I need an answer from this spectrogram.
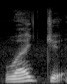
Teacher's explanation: Qalqalah itu artinya ada suara pantulan. Jadi cara bacanya dipantulkan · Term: qalqalah sughro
